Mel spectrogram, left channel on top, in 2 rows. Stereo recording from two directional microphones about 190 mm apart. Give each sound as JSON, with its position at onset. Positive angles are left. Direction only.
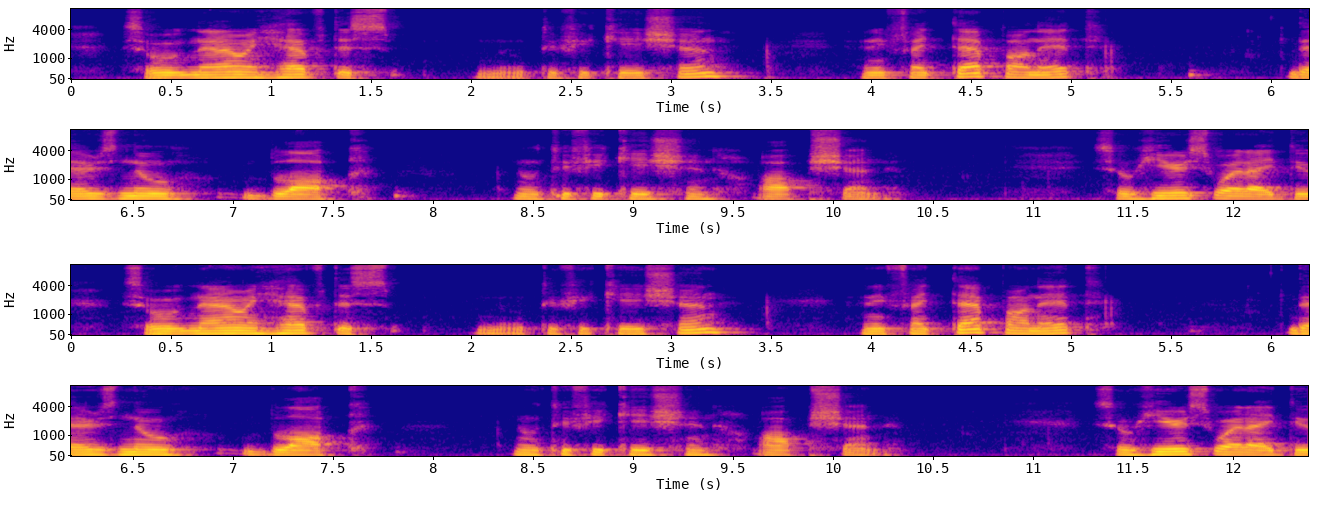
{"t": 0.2, "sound": "speech", "side_deg": -25}
{"t": 11.2, "sound": "speech", "side_deg": -25}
